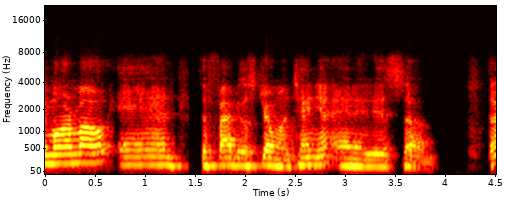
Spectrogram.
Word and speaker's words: Mantegna: of cyberspace Ronnie marmo and the fabulous Joe Montana and it is um did I pronounce that right Joe is it m that's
